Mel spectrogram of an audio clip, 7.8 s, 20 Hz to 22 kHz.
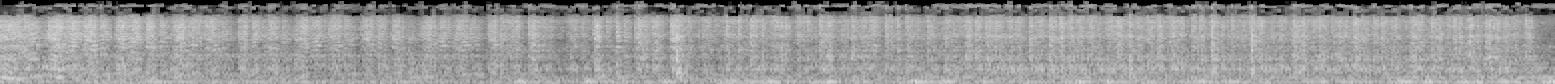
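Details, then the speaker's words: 1965 Ford Mustang project car, Edelbrock 1405 four-barrel carburetor, before rebuild, briefly idling after fuel filter cleaning and new fuel line: ragged, uneven, hissy, spitting idle with no steady beat; carburetor needs rebuilding. "Yeah, I shut it off. Carb definitely needs to be rebuilt."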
